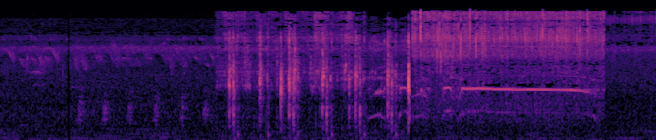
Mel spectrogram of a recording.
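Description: Chickens clucking in a quick run of sharp calls, then a rooster crowing in one long held note lasting nearly two seconds.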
